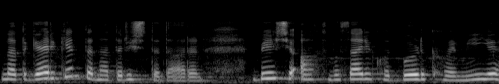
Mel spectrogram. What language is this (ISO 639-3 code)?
kas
